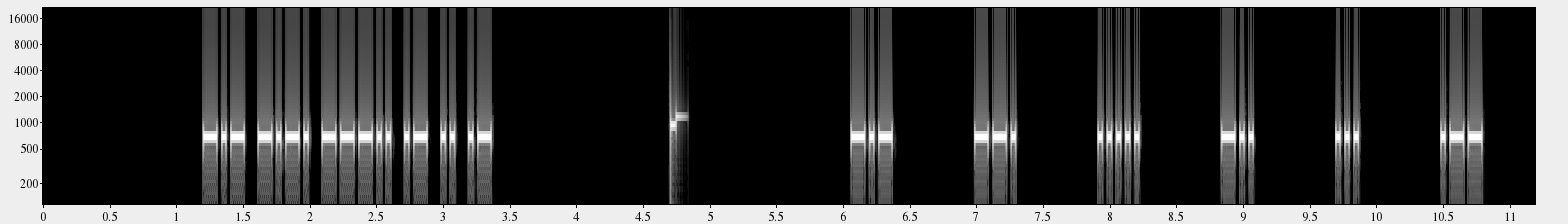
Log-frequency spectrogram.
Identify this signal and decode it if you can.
Morse code, heard as a keyed tone, about 36 wpm, spaced as for 18 wpm, 700 Hz. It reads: KC8AIA KG5DSW
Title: USA Call Signs - 6 Characters - 6x Character Spacing - 35wpm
